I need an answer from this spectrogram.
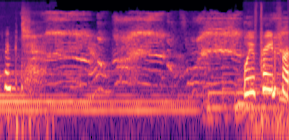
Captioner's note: baby crying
